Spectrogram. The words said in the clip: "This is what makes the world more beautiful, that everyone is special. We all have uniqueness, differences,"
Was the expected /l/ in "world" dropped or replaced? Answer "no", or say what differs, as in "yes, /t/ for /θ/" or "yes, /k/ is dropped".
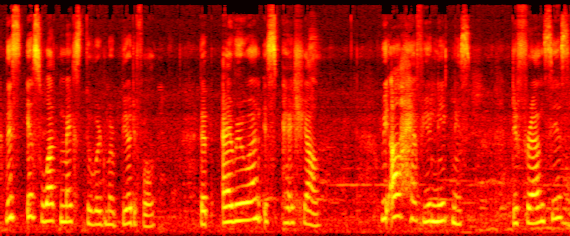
yes, /l/ is dropped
